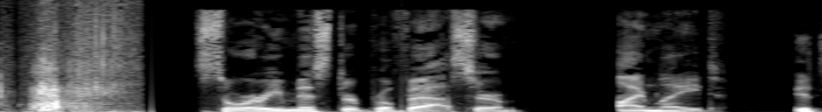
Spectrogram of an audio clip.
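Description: A man speaks in a flat, synthetic voice.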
